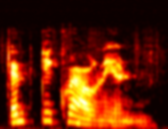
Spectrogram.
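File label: "Emptykralnian", pronunciations; Fourth Way; Beelzebub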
